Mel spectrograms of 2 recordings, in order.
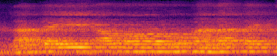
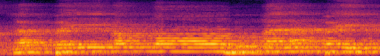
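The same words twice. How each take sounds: First: It is said casually, without feeling. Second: It is said with deep, heartfelt feeling.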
